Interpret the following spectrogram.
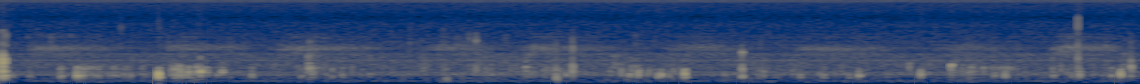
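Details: Stomach growling with frequent gurgling, bubbling rumbles and squeaks over several seconds in a person with irritable bowel syndrome after drinking milk and prune juice; active bowel sounds.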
